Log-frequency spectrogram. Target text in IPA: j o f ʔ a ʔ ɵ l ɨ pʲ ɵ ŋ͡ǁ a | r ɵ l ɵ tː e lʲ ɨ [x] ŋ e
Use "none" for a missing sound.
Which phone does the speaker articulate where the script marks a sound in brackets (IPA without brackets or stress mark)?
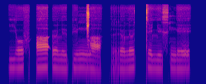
x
